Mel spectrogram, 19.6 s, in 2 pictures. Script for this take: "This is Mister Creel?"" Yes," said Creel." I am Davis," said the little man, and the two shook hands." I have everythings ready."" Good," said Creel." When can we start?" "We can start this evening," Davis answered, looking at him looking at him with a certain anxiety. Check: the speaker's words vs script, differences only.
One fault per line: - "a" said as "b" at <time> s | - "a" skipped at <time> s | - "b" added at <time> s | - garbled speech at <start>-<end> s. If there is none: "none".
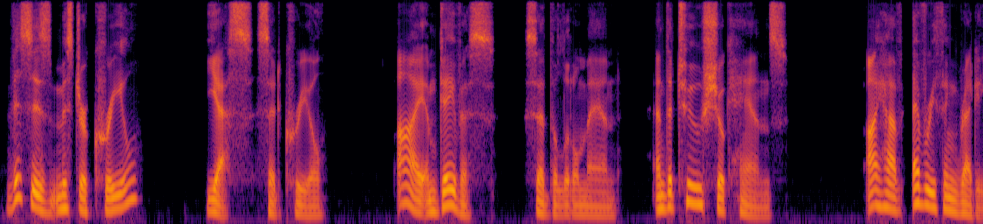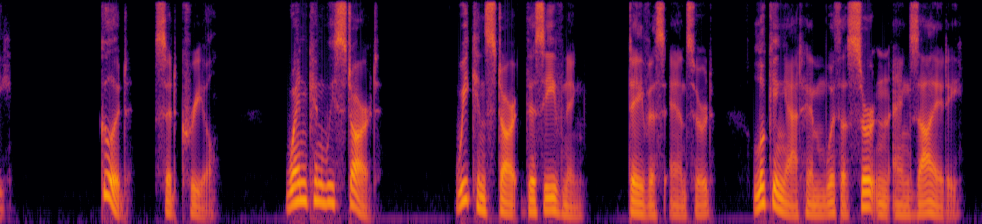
- "everythings" said as "everything" at 9.1 s
- "looking at him" skipped at 18.1 s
